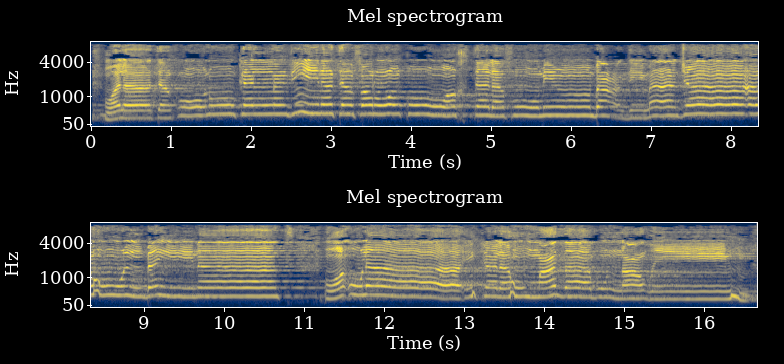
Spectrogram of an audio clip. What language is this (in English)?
Arabic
